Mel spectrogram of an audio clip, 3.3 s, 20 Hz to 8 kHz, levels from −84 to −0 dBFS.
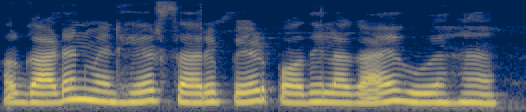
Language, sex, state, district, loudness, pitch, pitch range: Hindi, female, Jharkhand, Garhwa, -15 LUFS, 205 Hz, 200-220 Hz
